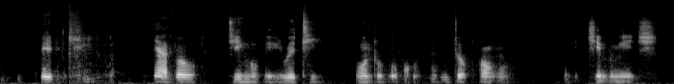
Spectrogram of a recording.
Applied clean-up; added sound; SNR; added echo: neural mask model DeepFilterNet 3.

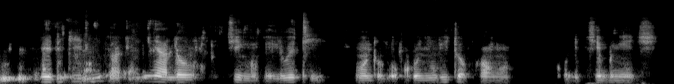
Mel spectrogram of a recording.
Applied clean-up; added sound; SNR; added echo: neural mask model Resemble Enhance denoiser.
